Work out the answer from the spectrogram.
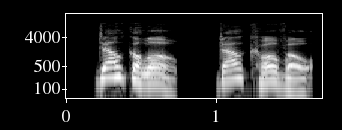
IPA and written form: dalˈkɔvɔ (Dalkowo)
